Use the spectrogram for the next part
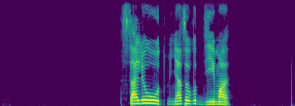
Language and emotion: Russian, positive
